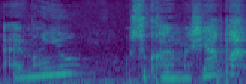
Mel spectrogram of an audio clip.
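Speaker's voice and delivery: very quiet, hushed whisper. Retelling what someone first asked her, imitating a whisper. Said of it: "dia bisik-bisik dulu".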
